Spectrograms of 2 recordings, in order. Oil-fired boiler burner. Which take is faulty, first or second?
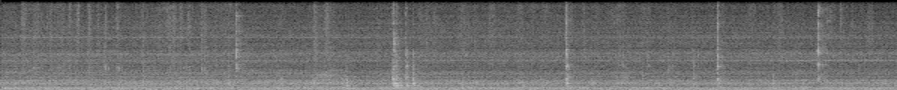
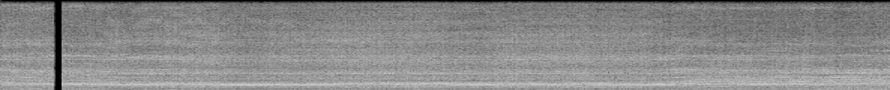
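second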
